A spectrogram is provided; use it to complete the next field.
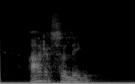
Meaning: hesitation
- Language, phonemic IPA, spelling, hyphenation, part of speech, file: Dutch, /ˈaːr.zə.lɪŋ/, aarzeling, aar‧ze‧ling, noun, Nl-aarzeling.ogg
